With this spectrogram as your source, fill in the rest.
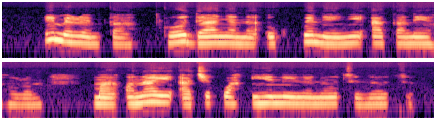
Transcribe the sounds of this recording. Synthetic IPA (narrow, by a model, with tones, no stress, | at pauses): e˦me˨ɾe˨m̩˨ka˨ | ko˦da˦ɲa˦na˨ʔo˨kʷu̥˨kʷe˦ne˨ɲe˦ʔa˦ka˦nɪ˦ɦʊ˨ɾʊ˨m̩˦ | ma˨ʔɔ˨na˦ɣɪ˦ʔa˨t͡ʃɪ˦kʷa˦i˦ɦe˦niː˦le˦no˦tu˨no˦tu˨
